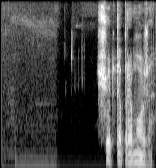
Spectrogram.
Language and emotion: Russian, neutral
